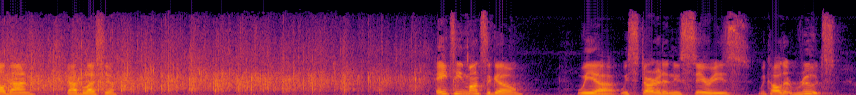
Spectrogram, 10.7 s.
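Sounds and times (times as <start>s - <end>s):
speech: 0.0s - 1.6s, 5.4s - 6.6s, 7.2s - 10.5s
audience applauding mothers: 0.0s - 6.0s.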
